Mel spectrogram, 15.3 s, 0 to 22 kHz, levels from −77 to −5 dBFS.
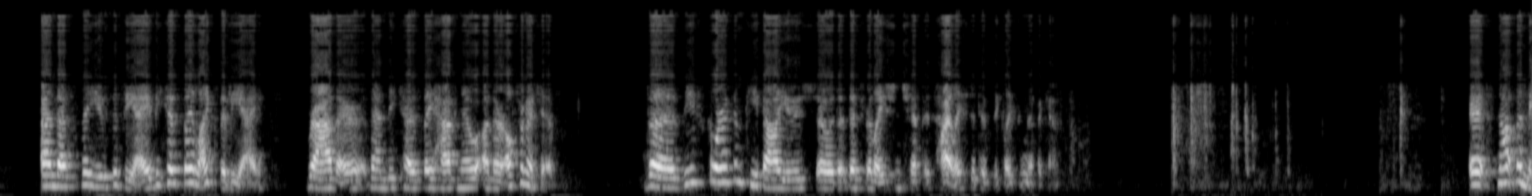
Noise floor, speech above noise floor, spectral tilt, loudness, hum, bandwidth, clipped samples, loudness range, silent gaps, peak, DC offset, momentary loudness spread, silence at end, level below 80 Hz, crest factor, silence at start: -64 dBFS; 41 dB; -4.5 dB/octave; -24 LUFS; none; 17 kHz; under 0.1%; 19 LU; 11.52-11.56 s, 13.39-13.44 s; -6 dBFS; under 0.1%; 20 LU; 0 s; -74 dBFS; 20 dB; 0.4 s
